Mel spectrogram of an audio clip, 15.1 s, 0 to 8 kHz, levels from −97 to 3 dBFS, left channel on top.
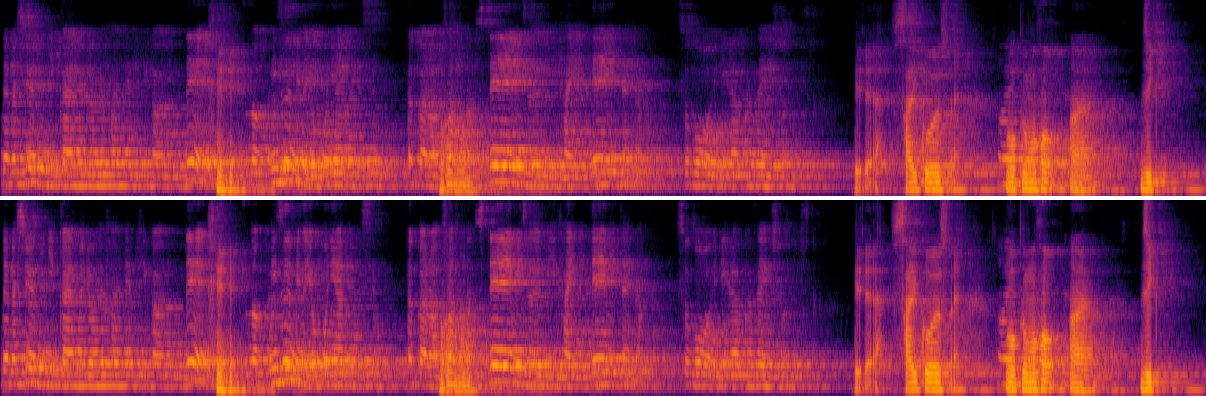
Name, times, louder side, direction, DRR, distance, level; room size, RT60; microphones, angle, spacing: voice 1, 0.0-2.7 3.1-4.8 5.1-8.0 8.5-10.0 12.5-13.4, equal, 60° right, 0 dB, 6.7 m, -30 dB
voice 2, 5.5-5.9 10.7-12.2 12.6-13.7 14.2-14.5, right 2 dB, 45° right, 10 dB, 0.8 m, -23 dB
29.5 x 23.0 x 6.5 m, 2.6 s
head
